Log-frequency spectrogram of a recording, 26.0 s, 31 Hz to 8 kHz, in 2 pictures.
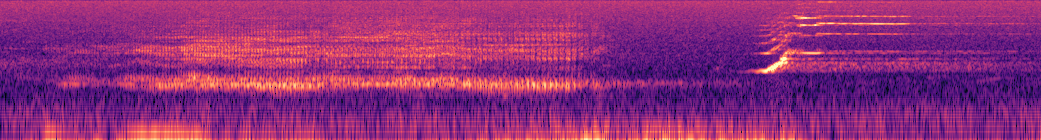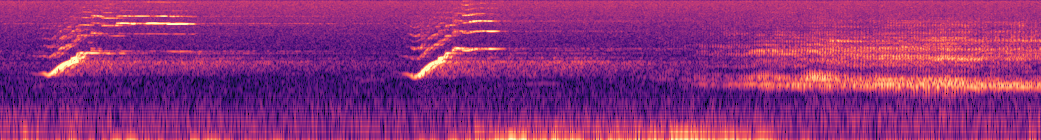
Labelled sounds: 0.9	2.8	humpback whale, 0.93 to 1.9 kHz
4.9	5.6	humpback whale, 1.9 to 3.1 kHz
9.4	11.3	humpback whale, 0.80 to 7.3 kHz
13.5	15.5	humpback whale, 0.80 to 7.3 kHz
18.0	19.3	humpback whale, 0.80 to 5.8 kHz
21.9	22.6	humpback whale, 0.86 to 1.3 kHz
23.3	23.7	humpback whale, 1.4 to 1.7 kHz

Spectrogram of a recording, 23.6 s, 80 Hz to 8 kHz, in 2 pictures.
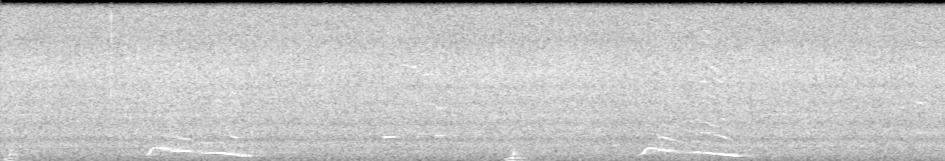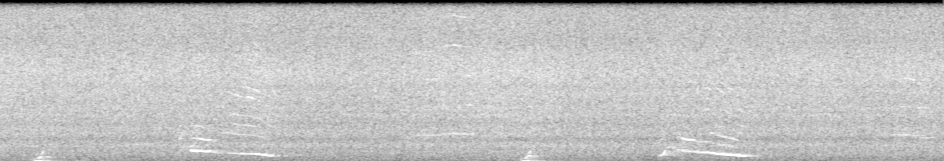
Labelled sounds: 2.2	2.4	humpback whale, 1.1 to 1.3 kHz
8.2	9.2	humpback whale, 0.97 to 2.2 kHz
14.2	15.1	humpback whale, 1.0 to 3.8 kHz
17.0	17.6	humpback whale, 1.3 to 5.8 kHz
20.3	21.1	humpback whale, 1.0 to 1.5 kHz

